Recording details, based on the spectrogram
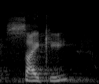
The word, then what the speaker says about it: psyche: I know it looks like psyche or psyches, but I'm giving you a Greek word here. It's pronounced psyche, yes, and we get our word psyche from this word.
